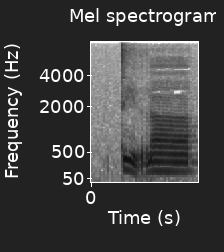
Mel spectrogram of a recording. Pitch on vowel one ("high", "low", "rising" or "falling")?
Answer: falling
